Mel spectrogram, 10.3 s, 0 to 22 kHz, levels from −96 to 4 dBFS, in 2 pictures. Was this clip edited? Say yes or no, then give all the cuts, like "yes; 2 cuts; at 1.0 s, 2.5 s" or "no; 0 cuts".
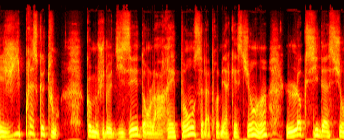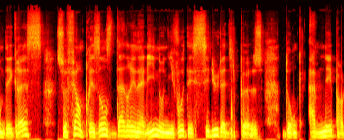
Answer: no; 0 cuts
